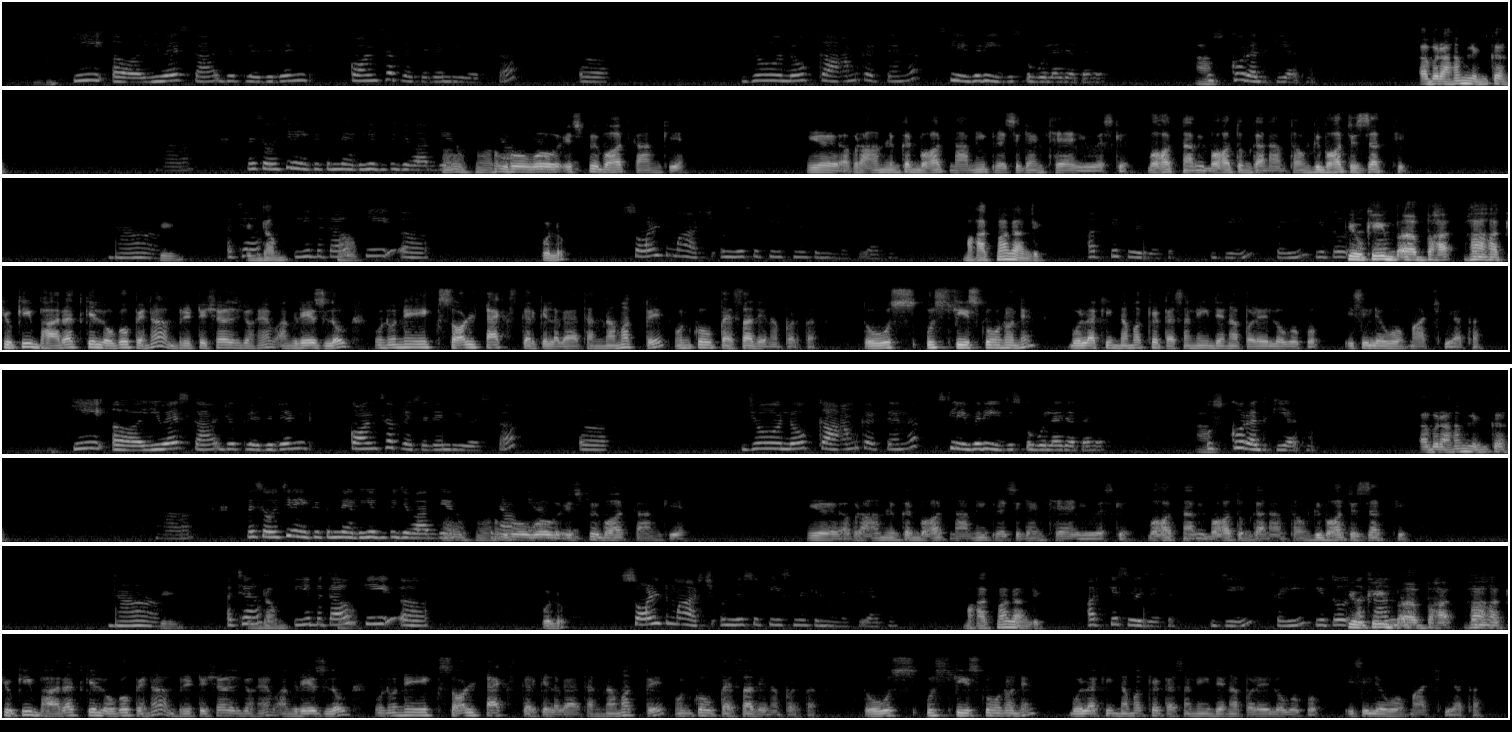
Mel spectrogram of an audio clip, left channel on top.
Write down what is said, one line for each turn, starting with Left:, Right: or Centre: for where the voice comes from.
Left: का
Right: कि यूएस का जो प्रेसिडेंट कौन सा प्रेसिडेंट यूएस का अ, जो लोग काम करते हैं ना स्लेवरी जिसको बोला जाता है
Left: हाँ
Right: उसको रद्द किया था
Left: Abraham Lincoln
Right: हाँ मैं सोच रही थी तुमने अभी अभी जवाब दिया
Left: हाँ हाँ
Right: था तो नाम
Left: वो
Right: याद
Left: वो
Right: होना
Left: इस
Right: चाहिए
Left: पे बहुत काम किया ये अब्राहम लिंकन बहुत नामी प्रेसिडेंट थे यूएस के बहुत नामी बहुत उनका नाम था उनकी बहुत इज्जत थी
Right: <laughs> हाँ
Left: कि
Right: अच्छा
Left: एकदम
Right: ये बताओ
Left: हाँ
Right: कि अ,
Left: बोलो
Right: सॉल्ट मार्च 1930 में किन्होंने किया था
Left: महात्मा गांधी
Right: और किस वजह से जी सही ये तो
Left: क्योंकि
Right: आसान
Left: ब-
Right: था
Left: भा, हाँ
Right: तुम
Left: हाँ क्योंकि भारत के लोगों पे ना ब्रिटिशर्स जो हैं अंग्रेज लोग उन्होंने एक सॉल्ट टैक्स करके लगाया था नमक पे उनको पैसा देना पड़ता तो उस उस चीज को उन्होंने बोला कि नमक पे पैसा नहीं देना पड़े लोगों को इसीलिए वो मार्च किया था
